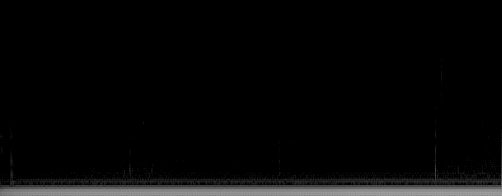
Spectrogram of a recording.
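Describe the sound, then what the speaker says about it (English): A modular synthesizer oscillator produces a steady, pure low sine tone that holds at an even level throughout, alone and fairly loud, with no other sounds. "There is our sine wave."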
